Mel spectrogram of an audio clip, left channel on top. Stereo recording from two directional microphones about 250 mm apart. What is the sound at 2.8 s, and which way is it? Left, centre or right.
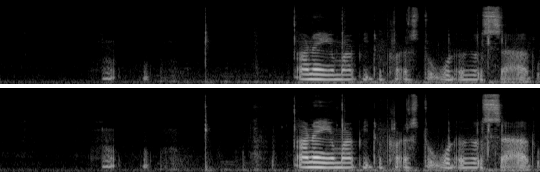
Speech, centre.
